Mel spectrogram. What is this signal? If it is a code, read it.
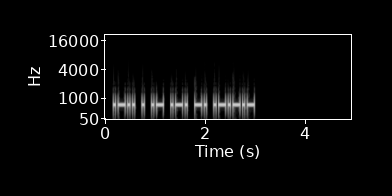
Morse code, heard as a keyed tone, about 25 wpm, 700 Hz. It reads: LEARN.
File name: practice / 25wpm / Sentences with 2-Word Phrases - 25wpm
